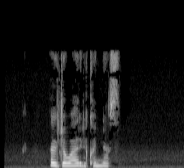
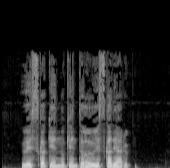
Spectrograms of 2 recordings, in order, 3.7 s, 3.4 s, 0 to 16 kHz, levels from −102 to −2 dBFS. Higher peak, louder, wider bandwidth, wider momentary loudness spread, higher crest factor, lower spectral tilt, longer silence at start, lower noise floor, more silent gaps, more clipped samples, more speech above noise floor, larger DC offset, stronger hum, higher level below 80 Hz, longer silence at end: about the same, -8 dBFS vs -6 dBFS; about the same, -24 LUFS vs -25 LUFS; about the same, 11.5 kHz vs 11.5 kHz; first, 12 LU vs 8 LU; about the same, 20 dB vs 18 dB; second, -3 dB/octave vs -6.5 dB/octave; first, 1 s vs 0.45 s; about the same, -69 dBFS vs -70 dBFS; neither; neither; about the same, 46 dB vs 46 dB; neither; neither; second, -82 dBFS vs -52 dBFS; first, 1.35 s vs 0.85 s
